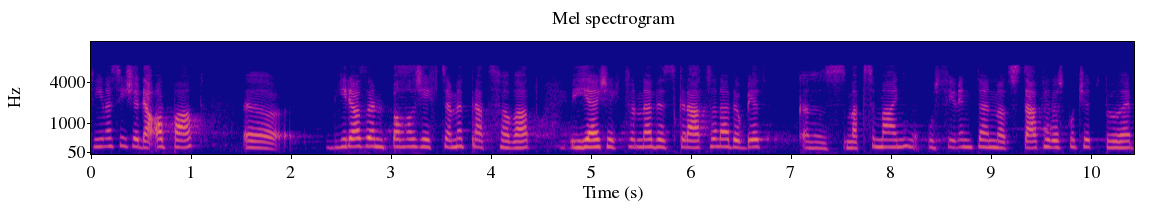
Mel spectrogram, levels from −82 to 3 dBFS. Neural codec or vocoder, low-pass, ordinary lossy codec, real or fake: codec, 16 kHz, 0.5 kbps, X-Codec, HuBERT features, trained on balanced general audio; 7.2 kHz; MP3, 48 kbps; fake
